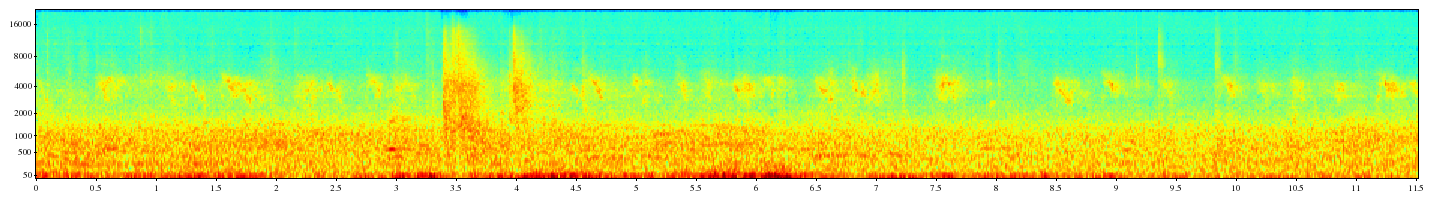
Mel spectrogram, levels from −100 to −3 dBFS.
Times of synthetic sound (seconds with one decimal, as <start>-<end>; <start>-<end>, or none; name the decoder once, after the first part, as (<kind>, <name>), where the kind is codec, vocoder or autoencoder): 0.0-11.5 (autoencoder, DAC-VAE)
